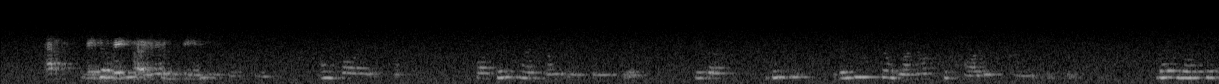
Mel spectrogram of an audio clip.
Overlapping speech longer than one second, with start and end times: 0.8-2.2

